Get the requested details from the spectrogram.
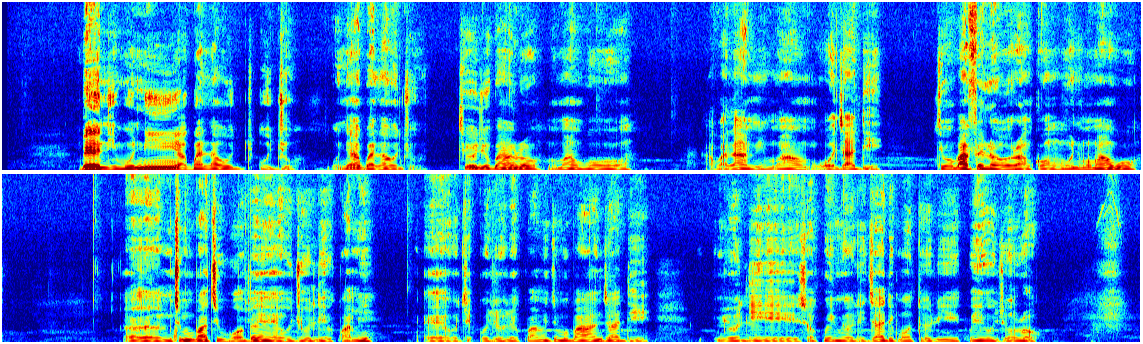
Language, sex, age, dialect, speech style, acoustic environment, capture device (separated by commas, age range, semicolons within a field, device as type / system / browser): Yoruba, male, 18-24, Nigeria - Ibadan, relaxed, silence, mobile / Linux / Chrome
